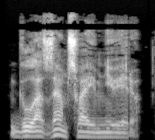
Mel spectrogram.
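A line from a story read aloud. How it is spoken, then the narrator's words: Whispered. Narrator (Russian): шепнул я Верити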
